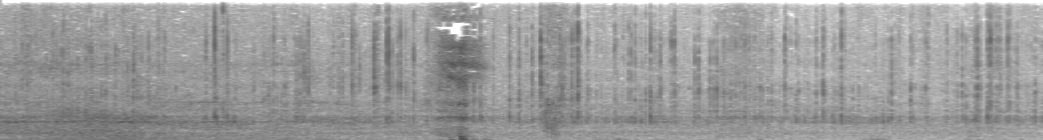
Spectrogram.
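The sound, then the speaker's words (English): A bus rumbles past outside, its deep engine drone strongest at first and then fading into steady outdoor noise, with a brief clunk midway and no one speaking. “Oh, there is a bus.”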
